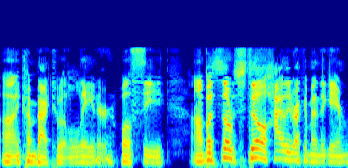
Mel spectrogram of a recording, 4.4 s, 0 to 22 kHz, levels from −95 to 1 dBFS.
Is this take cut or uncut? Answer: cut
